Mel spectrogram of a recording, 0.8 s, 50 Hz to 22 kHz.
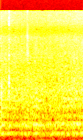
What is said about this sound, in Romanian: Acele albine sunt pui care ies la zbor după ora 15, după masă.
